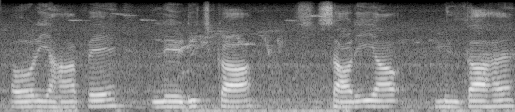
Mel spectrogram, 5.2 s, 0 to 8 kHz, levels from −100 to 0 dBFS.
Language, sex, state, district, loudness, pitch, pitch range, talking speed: Hindi, male, Jharkhand, Deoghar, -17 LUFS, 150 Hz, 145-155 Hz, 95 wpm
